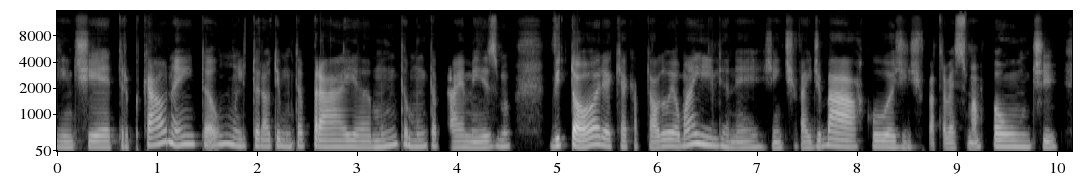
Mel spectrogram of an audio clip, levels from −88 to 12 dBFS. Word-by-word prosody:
gente 145 +1 -2
é 150 0 +2
tropical, 195 - -1
né, 260 - +2
então 225 +1 -1
o 210 - -1
litoral 175 -2 -3
tem 175 - -3
muita 170 +1 -5
praia, 160 -3 +1
muita, 180 +9 -2
muita 170 0 -4
praia 145 -2 -3
mesmo. 150 +4 -3 0.4
Vitória, 185 +2 +6
que 165 - -8
é - - 0
a - - -7
capital 155 -3 -4
do 170 +3 0
é 175 - +2
uma 190 +8 +1
ilha, 195 -8 0
né, 145 +2 -6
a - - -12
gente 140 +5 -6
vai 140 - -4
de 155 +2 -4
barco, 160 -3 +4
a 150 - +1
gente 150 +1 -8
atravessa 130 +1 -4
uma 125 +4 -1
ponte. 160 -2 +1
160 Hz, 200 wpm, -24 LUFS, 150-175 Hz, 0.4 s, Vitória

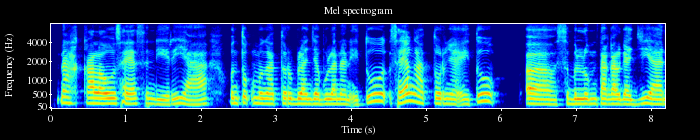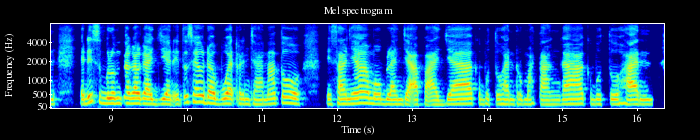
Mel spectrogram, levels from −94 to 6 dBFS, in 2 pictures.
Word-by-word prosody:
Nah, 205 -2 -3
kalau 185 -1 +5
saya 180 -1 +1
sendiri 175 -1 -4
ya, 155 +3 -3 0.3
untuk 190 +2 -2
mengatur 185 0 0
belanja 175 -1 +2
bulanan 170 -1 -1
itu 225 - -1
saya 225 +7 +2
ngaturnya 190 -8 -2
itu, 245 +12 -1 0.4
eee, 165 -2 +3
sebelum 175 +1 +1
tanggal 175 -1 0
gajian. 165 +1 -1 0.3
Jadi, 160 - +2
sebelum 190 -6 +2
tanggal 190 -1 +4
gajian 175 -2 +2
itu 165 +6 -4
saya 235 +1 +2
udah 200 -4 +4
buat 175 0 +3
rencana 170 -1 -4
tuh, 185 -3 -1 0.2
misalnya 170 +4 +1
mau 175 -2 -1
belanja 165 0 +1
apa 150 -2 -1
aja, 170 +4 +2
kebutuhan 165 -1 -6
rumah 160 0 -7
tangga, 160 +3 -1
kebutuhan 165 -1 -1
175 Hz, 130 wpm, -25 LUFS, 165-185 Hz, 0.4 s, kalau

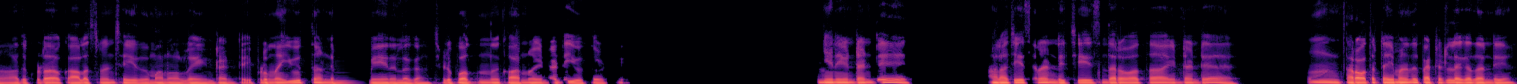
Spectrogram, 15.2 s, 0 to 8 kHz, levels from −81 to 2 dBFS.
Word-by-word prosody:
అది 95 +1 -3
కూడా 105 +2 -1
ఒక 105 - -17
ఆలోచన 100 +1 -1 0.2
చేయదు 95 -2 -1
మనోళ్ళేంటంటే, 90 0 -2
ఇప్పుడున్న 100 -1 -1
యూత్ 110 +2 0
అండి 100 -3 -1 0.4
మెయిన్ 95 0 +1
ఇలాగా 90 0 -2 0.2
చెడిపోతుందొ 95 +1 -1
కారణం 95 0 +1
ఏంటంటే 100 +2 -6
యూత్‌తోటి. 95 0 -5 2.0
నేనేంటంటే 120 +2 +3 1.1
అలా 115 0 +5
చేశానండి. 115 -2 +2
చేసిన 105 +1 -1
తర్వాత 115 0 +1 0.2
ఏంటంటే 110 +3 -1 1.0
హ్మ్. 130 -1 +1 0.2
తర్వాత 105 0 +4
టై‌మనేది 115 +2 +4
పెట్టట్లే 115 +1 +2
గదండీ! 105 -2 +2
105 Hz, 105 wpm, -22 LUFS, 95-115 Hz, 2.0 s, అలా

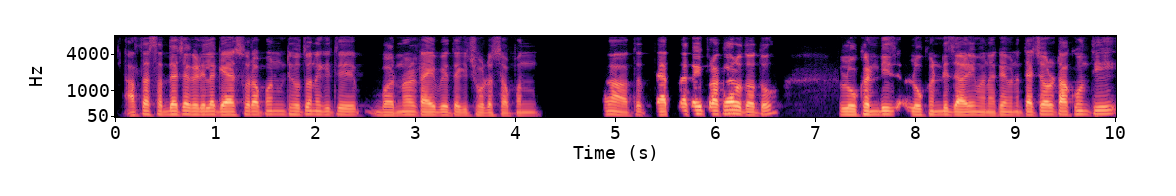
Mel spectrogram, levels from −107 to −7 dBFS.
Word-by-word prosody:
आता 125 - 0
सध्याच्या 120 +3 +1
घडीला 115 0 +2
गॅसवर 110 +1 +3
आपण 120 +1 -2
ठेवतो 120 +1 -2
ना 120 - -3
की 115 - -5
ते 110 -2 -1 0.3
बर्नर 105 +3 -2
टाइप 105 -1 +2
येतं 105 0 0
की 105 - -6
छोटंसं 100 -2 -4
आपण, 100 +2 -9 0.7
हां, 110 -4 0
तर - - -3
त्यातला 110 +5 0
काही 140 +1 +4
प्रकार 140 +2 +6
होता. 110 -6 +4
तो - - -1 0.7
लोखंडी 115 +2 +3 0.2
लोखंडी 115 +1 0
जाळी 110 -1 +3
म्हणा 105 -1 -4
काही 110 -1 -1
म्हणा 105 0 -7
त्याच्यावर 120 +2 +2
टाकून 120 +1 +1
ती 135 +2 0
115 Hz, 185 wpm, -24 LUFS, 105-120 Hz, 0.7 s, प्रकार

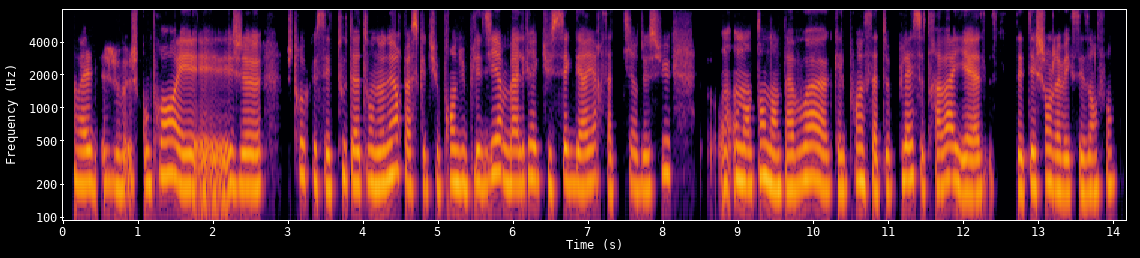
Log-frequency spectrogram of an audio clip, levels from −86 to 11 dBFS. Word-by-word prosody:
Ouais 200 -1 +3
d 190 - -5
je 195 0 -2
je 215 - -4
comprends 240 +5 +1
et 215 - +3
et 190 0 0
et 200 - +2
et - - +2
je 190 -1 +3 0.3
je 460 - -10
trouve 235 - -3
que 215 - -1
c'est 190 -2 0
tout 230 +4 -3
à 200 - +4
ton 200 +2 -2
honneur 225 +7 +4
parce 195 -2 0
que 195 - -7
tu 190 +1 -6
prends 205 +3 -1
du 200 -1 +3
plaisir, 205 +7 +1
malgré 200 +1 +1
que 215 - -13
tu 215 -3 -4
sais 185 +3 0
que 200 - -4
derrière 200 +3 0
ça 175 - -5
te 175 - -11
tire 195 -3 -6
dessus. 185 +8 -2 0.6
On 200 -2 -3
on 220 -1 +5
entend 205 +4 +2
dans 185 -3 +4
ta 185 0 +1
voix 220 +4 +2
à 195 -5 +2
quel 180 -1 -3
point 215 +2 +1
ça 180 -3 -2
te 185 +1 -4
plaît, 220 +5 0
ce 230 -5 -4
travail, 195 +1 0
et 170 -1 +3
à 170 +1 +2
c 190 - -10
c 195 - -19 0.3
cet 180 0 0
échange 195 0 +1
avec 170 -1 +1
ces 175 0 -2
enfants. 185 +3 -3
195 Hz, 240 wpm, -14 LUFS, 185-215 Hz, 0.6 s, on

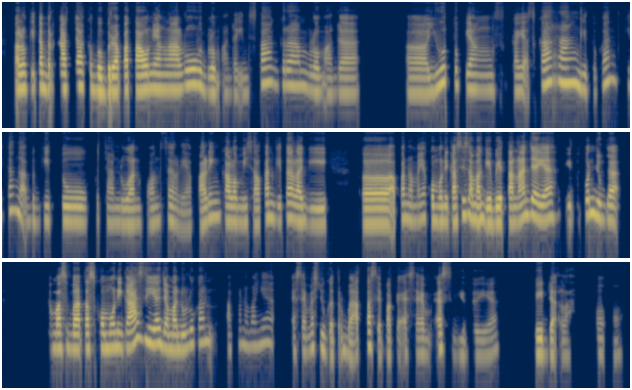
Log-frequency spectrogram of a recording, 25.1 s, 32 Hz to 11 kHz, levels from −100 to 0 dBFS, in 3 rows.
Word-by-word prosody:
Kalau 200 - +5
kita 205 +1 +1
berkaca 200 +2 +2
ke 215 - -10
beberapa 175 0 +5
tahun 190 +2 +5
yang 200 0 0
lalu 225 +4 +2
belum 170 -2 -4
ada 165 -1 -19
Instagram, 230 +6 -4
belum 175 -3 -6
ada, 165 0 -7 0.6
eee, 165 -1 -3 0.2
YouTube 250 -2 -3
yang 190 -1 -5
s 180 - -27
kayak 180 0 -6
sekarang 265 +1 +1
gitu 180 -3 -11
kan, 260 - -7
kita 280 +5 -10
gak 275 - -4
begitu 175 -1 -5
kecanduan 165 -3 -6
ponsel 175 +2 -10
ya, 135 0 -15
paling 185 +9 -2
kalau 180 -5 +1
misalkan 170 +3 -4
kita 195 +2 -1
lagi, 165 -4 -1 0.5
eee, 160 0 +5
apa 200 - -3
namanya 195 +1 -7
komunikasi 180 +2 0
sama 200 -6 +3
gebetan 170 0 +4
aja 225 +3 +6
ya, 200 +2 +4 0.2
itu 370 - -8
pun 245 +2 +1
juga 190 -4 +2 0.8
cuma 200 0 +4
sebatas 200 -1 +4
komunikasi 215 +7 +4
ya, - - +4
zaman 195 -2 +2
dulu 205 +5 -3
kan 265 +1 -5 0.2
apa 200 +5 -18
namanya, 235 +3 -13 0.2
SMS 175 +3 -10
juga 185 -6 -7
terbatas 180 +7 -3
ya 150 - -9
pakai 155 - -6
SMS 160 +5 -5
gitu 150 0 -19
ya. 155 +6 -15 0.5
Bedalah, 155 -2 -3 0.3
heeh. 155 -3 -18
190 Hz, 150 wpm, -24 LUFS, 170-215 Hz, 0.8 s, aja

